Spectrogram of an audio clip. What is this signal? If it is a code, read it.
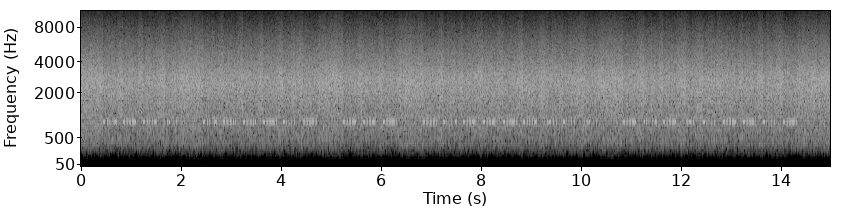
Hellschreiber (Feld-Hell, 122.5 baud), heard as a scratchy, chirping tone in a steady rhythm, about 900 Hz, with radio static. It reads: MANY MODELS ARE CURRENTLY AVAILABLE.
